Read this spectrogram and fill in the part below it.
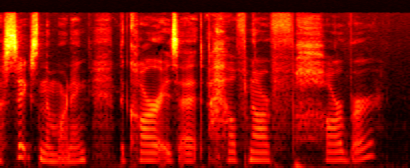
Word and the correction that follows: Hafnarfjörður: I can show you that, because I actually do have it written down, and that's probably why I'm pronouncing it so badly. This? – Hafnarfjörður.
